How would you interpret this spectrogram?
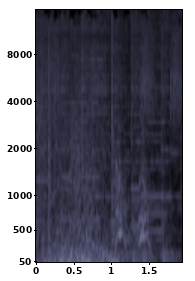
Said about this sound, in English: That dog always makes me a little scared.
